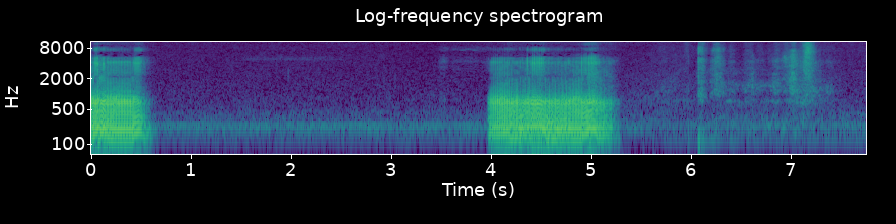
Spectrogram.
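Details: Snoring: two loud, rough, buzzing inward breaths separated by quiet, then faint snuffles.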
